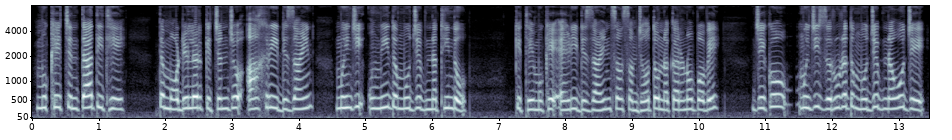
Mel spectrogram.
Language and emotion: Sindhi, fearful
